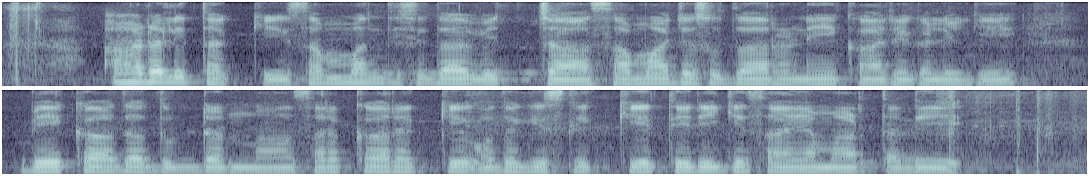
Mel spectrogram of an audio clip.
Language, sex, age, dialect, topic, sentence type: Kannada, male, 18-24, Coastal/Dakshin, banking, statement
